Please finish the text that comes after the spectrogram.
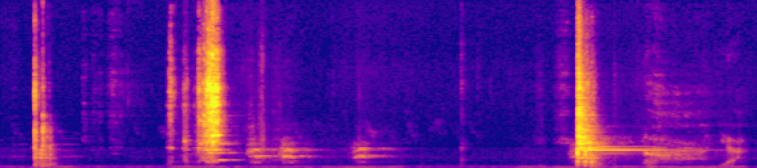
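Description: Metal parts clink and clatter in a few sharp, separate knocks and scrapes as a cylinder head is taken off a big-bore engine, close by, with quiet gaps and a faint hum between the hits.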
